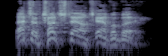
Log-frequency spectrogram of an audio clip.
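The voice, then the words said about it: Spot-on Gene Deckerhoff impression. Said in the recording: “Gene Deckerhoff, what a performance ... your impersonation of Mitch Holtis or Gene Deckerhoff, which have been spot on, especially the Deckerhoff.”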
